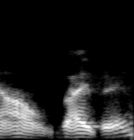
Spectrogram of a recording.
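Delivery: slow, soft, low lament; mock mourning. Quoting herself reacting to Kenya, slow mournful sigh. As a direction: stretch it out like grieving a friend. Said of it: "I said".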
